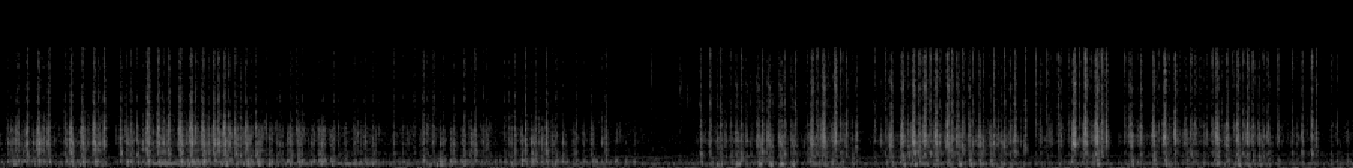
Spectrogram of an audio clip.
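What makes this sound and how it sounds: A pointed wooden stylus held in the fingers scratches short strokes into a black wax-coated scratch-art page in a spiral-bound book lying flat on a table, with a brush lying unused beside it. The sound is a quiet, bright, dry rasping in rapid scratchy bursts with brief pauses, over a faint steady low hum.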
